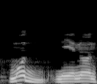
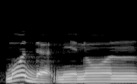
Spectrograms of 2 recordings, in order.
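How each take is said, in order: First: The d sound is held without a bounce. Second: The d sound is released with a bouncing echo. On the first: The speaker calls it wrong. "Tidak boleh" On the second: The speaker calls it right. "yang benar adalah mudminun"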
